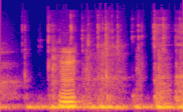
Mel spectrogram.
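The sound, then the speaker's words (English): Rapid touch typing on a computer keyboard without looking at the keys, a quick run of clicky keystrokes over a low steady hum, with a brief voice sound partway through. “Listen to that fast typing!”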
